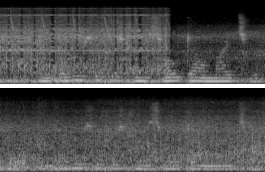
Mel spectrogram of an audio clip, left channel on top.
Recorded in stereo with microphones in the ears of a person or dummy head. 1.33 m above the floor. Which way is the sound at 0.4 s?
20° left (ahead or behind).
